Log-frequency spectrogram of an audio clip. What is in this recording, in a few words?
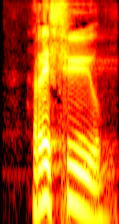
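"refuu", Sicilian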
